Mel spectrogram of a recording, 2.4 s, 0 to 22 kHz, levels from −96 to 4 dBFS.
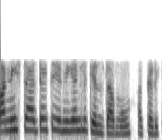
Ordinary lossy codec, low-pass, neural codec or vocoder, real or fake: none; 3.6 kHz; none; real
